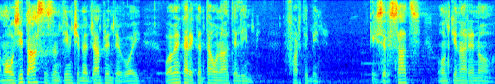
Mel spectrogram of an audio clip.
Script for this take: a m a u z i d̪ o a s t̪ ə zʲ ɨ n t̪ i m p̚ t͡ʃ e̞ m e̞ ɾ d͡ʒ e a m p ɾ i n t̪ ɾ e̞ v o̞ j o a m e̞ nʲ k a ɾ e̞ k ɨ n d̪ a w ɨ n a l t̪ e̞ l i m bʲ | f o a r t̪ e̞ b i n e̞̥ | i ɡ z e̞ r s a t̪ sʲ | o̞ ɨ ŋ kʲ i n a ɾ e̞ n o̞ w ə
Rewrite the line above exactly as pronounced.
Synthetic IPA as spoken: a m a u z i t̪ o a s t̪ ə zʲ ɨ n t̪ i m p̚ t͡ʃ e̞ m e̞ r d͡ʒ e a m p ɾ i n t̪ ɾ e̞ v o̞ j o a m e̞ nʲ k a ɾ e̞ k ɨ n t̪ a w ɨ n a l t̪ e̞ l i m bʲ | f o a r t̪ e̞ b i n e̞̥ | e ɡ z e̞ r s a t̪ sʲ | o̞ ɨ ŋ kʲ i n a ɾ e̞ n o̞ w ə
